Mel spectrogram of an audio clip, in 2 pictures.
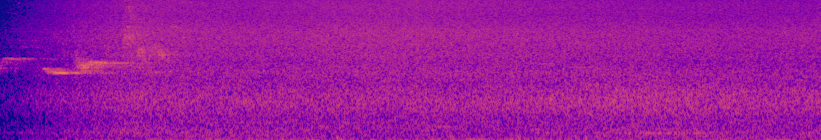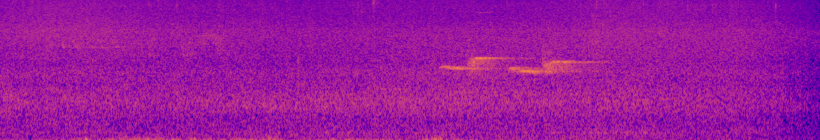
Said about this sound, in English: It's so easy to take for granted the sound of birds.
